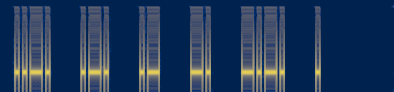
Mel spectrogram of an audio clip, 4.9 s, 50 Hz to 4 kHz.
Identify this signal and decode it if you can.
Morse code, heard as a keyed tone, about 25 wpm, spaced as for 15 wpm, 550 Hz. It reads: FRANCE
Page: news headlines in morse code at 15 wpm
